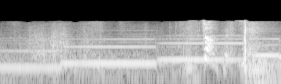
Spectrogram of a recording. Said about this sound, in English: We just shot slaps wherever we were.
